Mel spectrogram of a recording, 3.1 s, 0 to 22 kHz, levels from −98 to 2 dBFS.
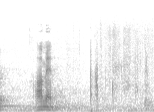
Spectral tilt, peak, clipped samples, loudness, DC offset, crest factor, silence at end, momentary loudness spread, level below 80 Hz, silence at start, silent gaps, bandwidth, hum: -5 dB/octave; -30 dBFS; under 0.1%; -54 LUFS; under 0.1%; 26 dB; 0 s; 20 LU; -74 dBFS; 0 s; none; 12 kHz; none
